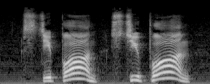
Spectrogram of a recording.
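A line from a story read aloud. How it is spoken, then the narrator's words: Uncle shouting. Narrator (Russian): закричал дядя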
